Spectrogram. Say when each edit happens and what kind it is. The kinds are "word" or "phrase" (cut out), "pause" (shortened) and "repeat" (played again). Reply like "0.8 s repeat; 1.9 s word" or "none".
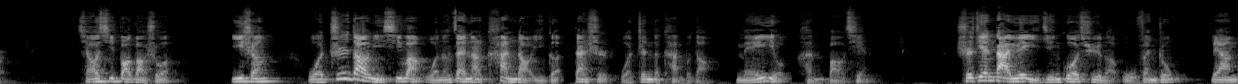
5.6 s word; 7.9 s word

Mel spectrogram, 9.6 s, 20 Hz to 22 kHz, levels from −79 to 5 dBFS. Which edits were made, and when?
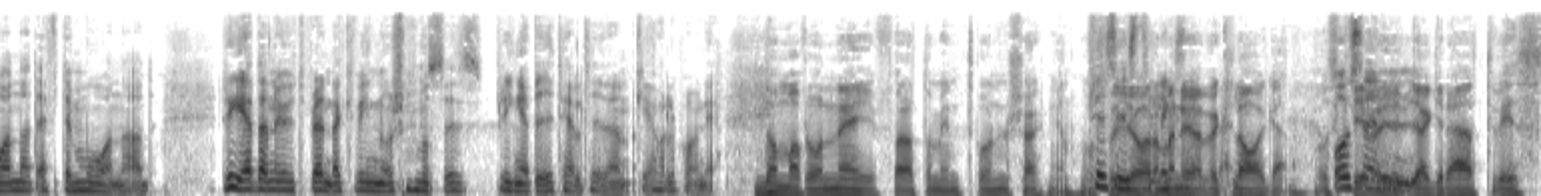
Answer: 4.0 s word; 5.0 s word; 6.1 s word

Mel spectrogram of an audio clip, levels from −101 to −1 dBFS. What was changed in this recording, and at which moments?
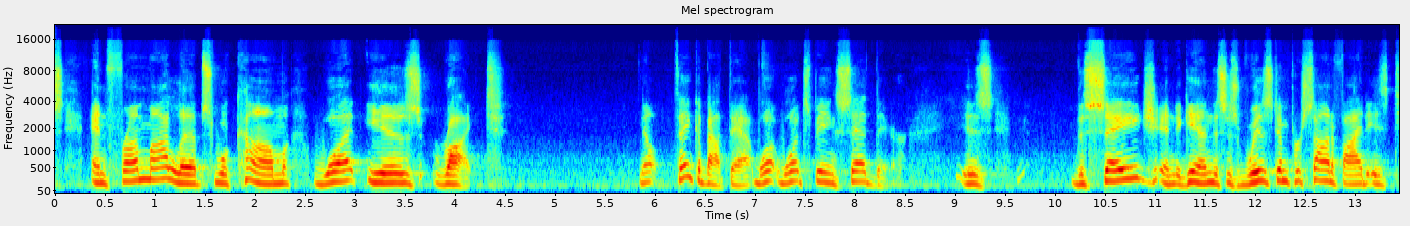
none

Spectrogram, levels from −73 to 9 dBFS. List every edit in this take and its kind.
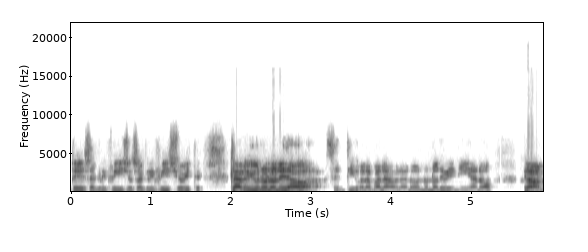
4.2 s word; 4.6 s phrase

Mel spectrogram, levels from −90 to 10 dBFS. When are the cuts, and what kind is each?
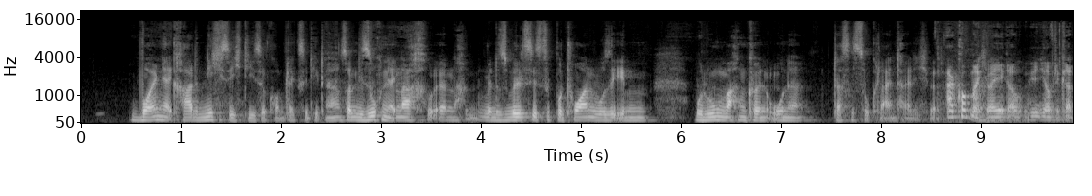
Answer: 0.9 s word; 2.4 s phrase; 3.1 s word

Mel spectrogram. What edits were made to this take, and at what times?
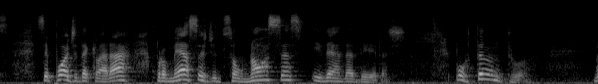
1.5 s word; 2.2 s word

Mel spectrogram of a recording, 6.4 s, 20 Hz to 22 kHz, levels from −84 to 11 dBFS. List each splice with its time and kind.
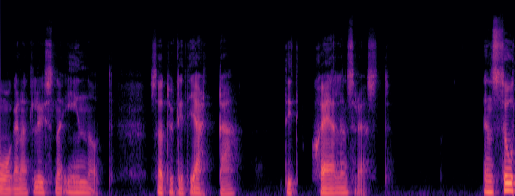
2.2 s phrase; 3.7 s word

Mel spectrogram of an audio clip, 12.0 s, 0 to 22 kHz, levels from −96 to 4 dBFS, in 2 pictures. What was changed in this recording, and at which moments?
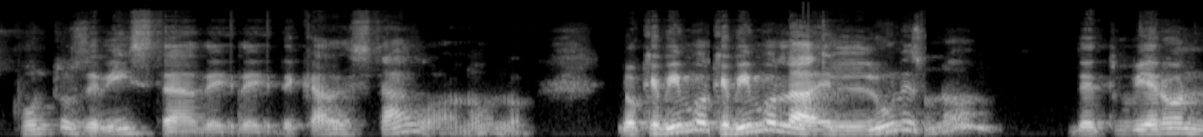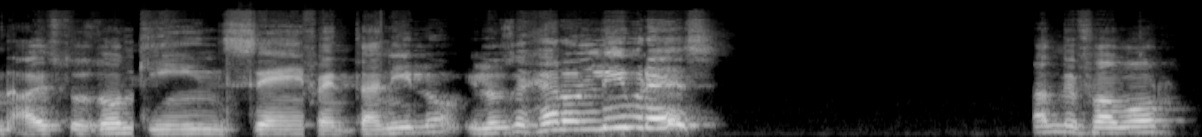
1.2 s repeat; 3.6 s repeat; 4.6 s word; 6.1 s word; 6.7 s phrase; 7.5 s phrase

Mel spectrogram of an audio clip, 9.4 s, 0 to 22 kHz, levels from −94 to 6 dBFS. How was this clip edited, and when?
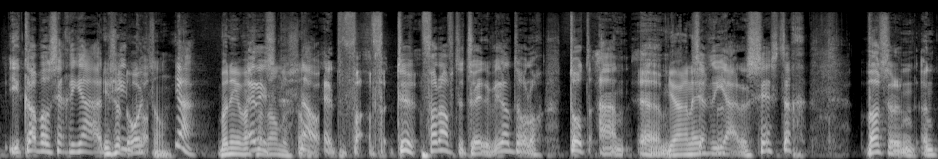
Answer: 1.5 s phrase; 3.2 s word; 6.3 s pause

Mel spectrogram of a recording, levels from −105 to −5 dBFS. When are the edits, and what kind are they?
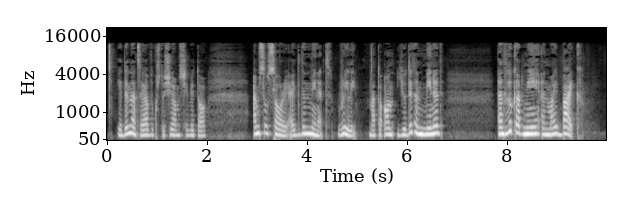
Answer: none

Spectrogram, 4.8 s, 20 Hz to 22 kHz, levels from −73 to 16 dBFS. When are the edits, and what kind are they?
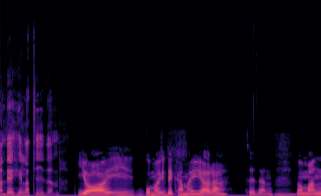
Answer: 2.2 s word; 3.7 s word

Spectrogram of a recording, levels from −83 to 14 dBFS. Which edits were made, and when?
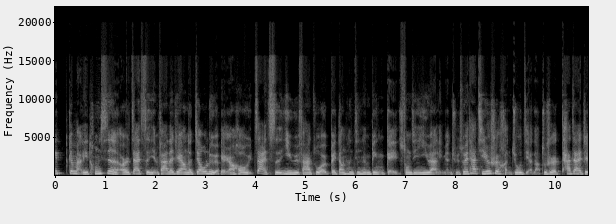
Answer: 3.3 s phrase

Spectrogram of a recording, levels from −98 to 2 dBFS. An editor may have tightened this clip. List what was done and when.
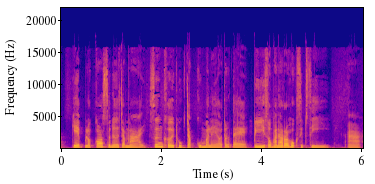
1.7 s pause; 3.8 s pause

